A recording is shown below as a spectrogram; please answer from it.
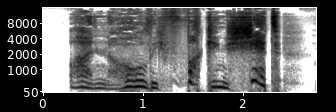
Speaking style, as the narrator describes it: Akira gasped

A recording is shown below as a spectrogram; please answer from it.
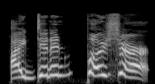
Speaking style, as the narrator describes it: She screeches

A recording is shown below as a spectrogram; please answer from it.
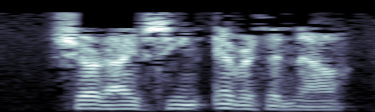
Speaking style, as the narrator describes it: Burble muttered to one of the big hedgehogs

